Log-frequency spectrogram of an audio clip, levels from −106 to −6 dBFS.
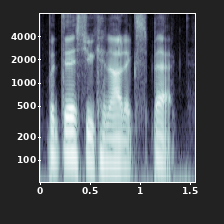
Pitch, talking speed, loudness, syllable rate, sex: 105 Hz, 195 wpm, -17 LUFS, 5.6 syllables/s, male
